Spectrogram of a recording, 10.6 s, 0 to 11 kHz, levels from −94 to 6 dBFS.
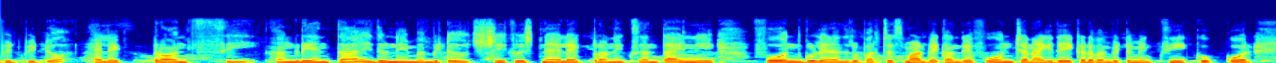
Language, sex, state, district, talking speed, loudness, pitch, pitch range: Kannada, female, Karnataka, Dakshina Kannada, 125 wpm, -18 LUFS, 215 Hz, 205-230 Hz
